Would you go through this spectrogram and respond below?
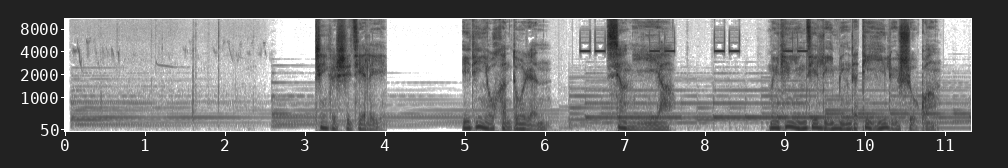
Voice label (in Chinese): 其他 微电影, 男; 品质于心匠心于行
